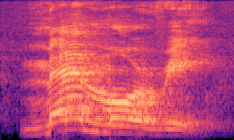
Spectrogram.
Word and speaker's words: memory: Memory. Memory. Do you know which syllable here gets schwa'd? Well, it's the syllable in the middle.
